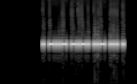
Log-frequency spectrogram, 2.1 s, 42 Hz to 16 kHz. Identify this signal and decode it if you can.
Morse code, heard as a keyed tone, about 48 wpm, 700 Hz. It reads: EXCUSE
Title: Sentences from Top 700 Words - New Word Drill - 50wpm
